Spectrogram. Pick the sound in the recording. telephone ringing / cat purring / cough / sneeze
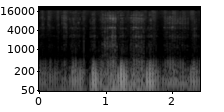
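cat purring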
